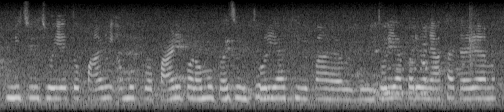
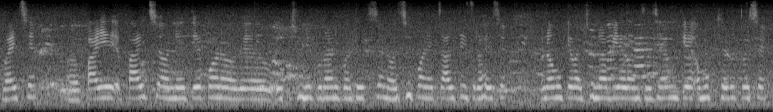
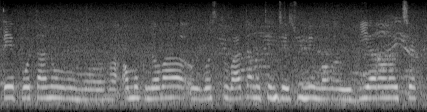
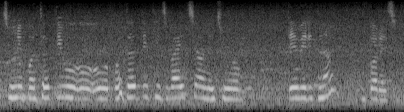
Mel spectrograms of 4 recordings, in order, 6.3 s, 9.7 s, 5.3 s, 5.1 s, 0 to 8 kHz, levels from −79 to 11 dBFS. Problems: background conversations at intervals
